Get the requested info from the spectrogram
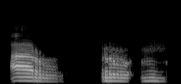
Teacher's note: समझिए अब रॉ की आवाज़ में एक तकरीर रहती है, आर, र, नेचुरल यानी उसमें 2 और 3 टाइम्स क्या बोलती हैं उसे तकरीर माने वाइब्रेट होना, ठीक है? ज़बान का वाइब्रेट होना होता है, आवाज़ वाइब्रेट होती है।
